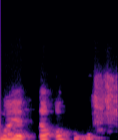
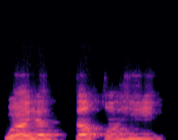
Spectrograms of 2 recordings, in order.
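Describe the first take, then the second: First: The final vowel is a 'u' sound. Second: The final vowel is an 'i' sound. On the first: The speaker calls it wrong. "Jadi bukan wa yattaqhu" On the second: The speaker calls it right. "khususnya dibaca kasrah"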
